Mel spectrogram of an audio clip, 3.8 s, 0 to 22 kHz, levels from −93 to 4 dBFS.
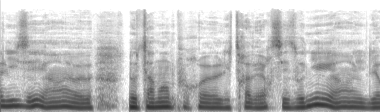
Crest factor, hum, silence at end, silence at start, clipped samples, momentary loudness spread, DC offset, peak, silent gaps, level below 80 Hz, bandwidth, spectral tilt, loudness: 16 dB; none; 0 s; 0 s; under 0.1%; 6 LU; under 0.1%; -10 dBFS; none; -62 dBFS; 15 kHz; -7 dB/octave; -25 LUFS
